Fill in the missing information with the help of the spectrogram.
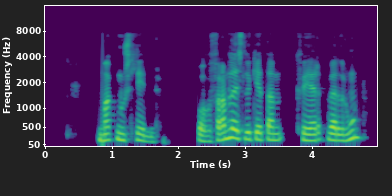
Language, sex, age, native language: Icelandic, male, 40-49, Icelandic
